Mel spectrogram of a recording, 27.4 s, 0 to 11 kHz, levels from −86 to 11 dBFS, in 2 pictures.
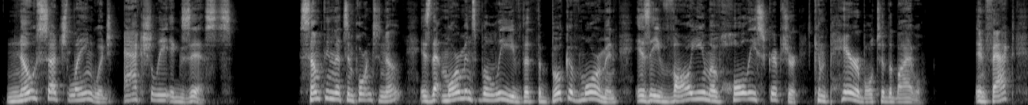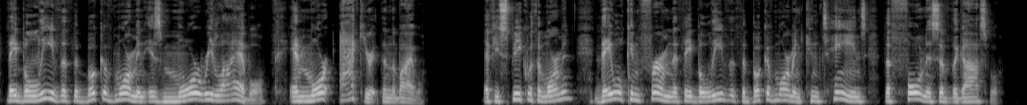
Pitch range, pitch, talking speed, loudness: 140-190 Hz, 155 Hz, 155 wpm, -20 LUFS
